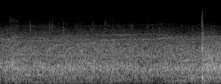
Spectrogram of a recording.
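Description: Baseball stadium crowd noise: a steady din of many voices from the stands.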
